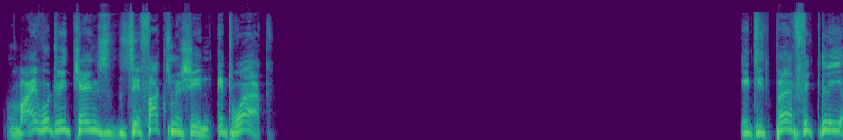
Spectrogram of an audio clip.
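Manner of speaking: a hint of a German accent, barely there; a clumsy half-attempt at a German accent; mock German accent. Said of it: "I can't do a German accent".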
